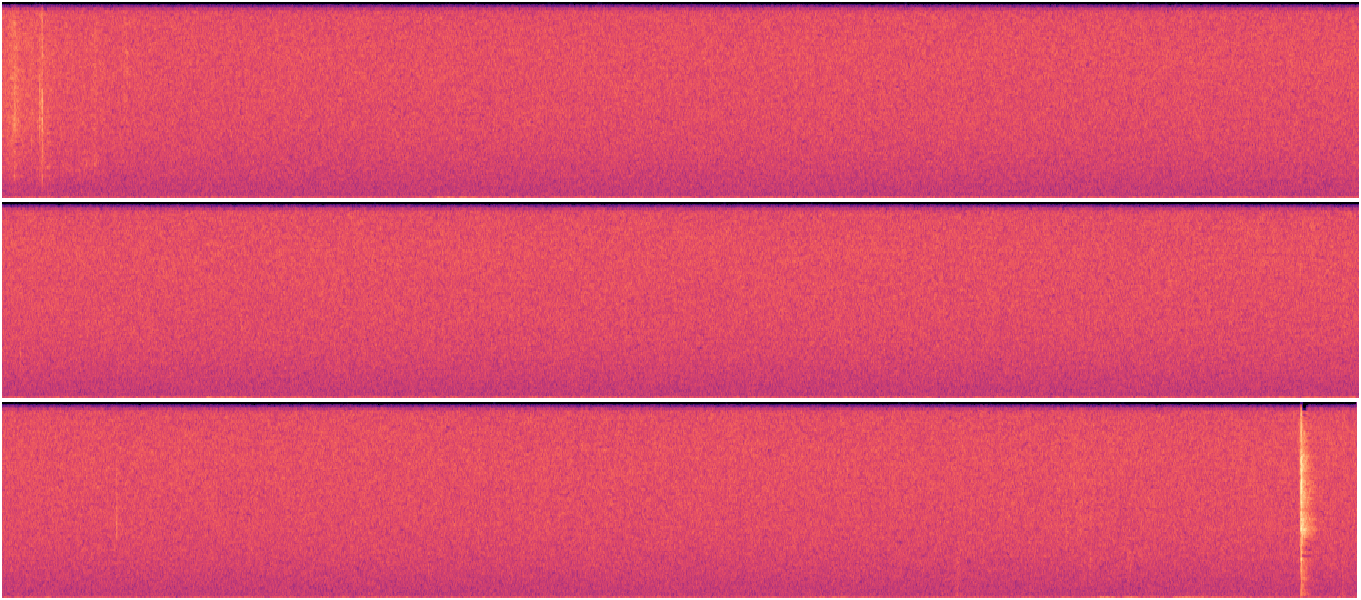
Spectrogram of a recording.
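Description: Steady, even hiss with a low rumble underneath, unchanging throughout; no distinct glove or tapping sounds stand out.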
